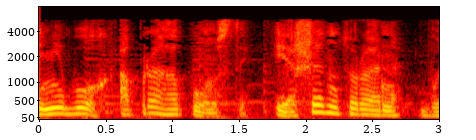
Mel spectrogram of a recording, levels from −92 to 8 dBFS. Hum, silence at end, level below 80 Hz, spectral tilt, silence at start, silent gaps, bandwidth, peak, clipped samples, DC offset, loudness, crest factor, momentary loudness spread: none; 0 s; -52 dBFS; -11 dB/octave; 0 s; none; 5.8 kHz; -12 dBFS; under 0.1%; under 0.1%; -27 LUFS; 14 dB; 7 LU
